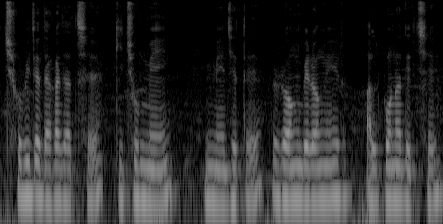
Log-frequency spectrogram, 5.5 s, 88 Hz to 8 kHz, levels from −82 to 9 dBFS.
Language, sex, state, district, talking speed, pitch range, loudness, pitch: Bengali, male, West Bengal, Kolkata, 110 wpm, 135-145 Hz, -38 LUFS, 140 Hz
